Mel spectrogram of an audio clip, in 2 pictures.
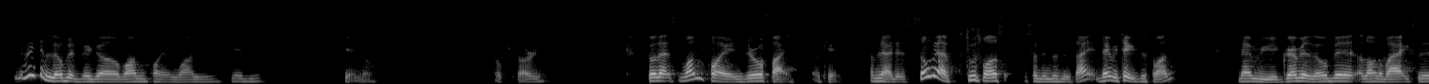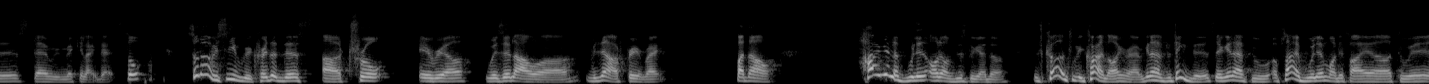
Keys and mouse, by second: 0.2-2.2 drag, 3.7 click, 5.7-8.1 drag, 10.5 click, 10.9 middle click, 12.7 g, 13.5 y, 21.8-22.9 middle drag, 27.5 click.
